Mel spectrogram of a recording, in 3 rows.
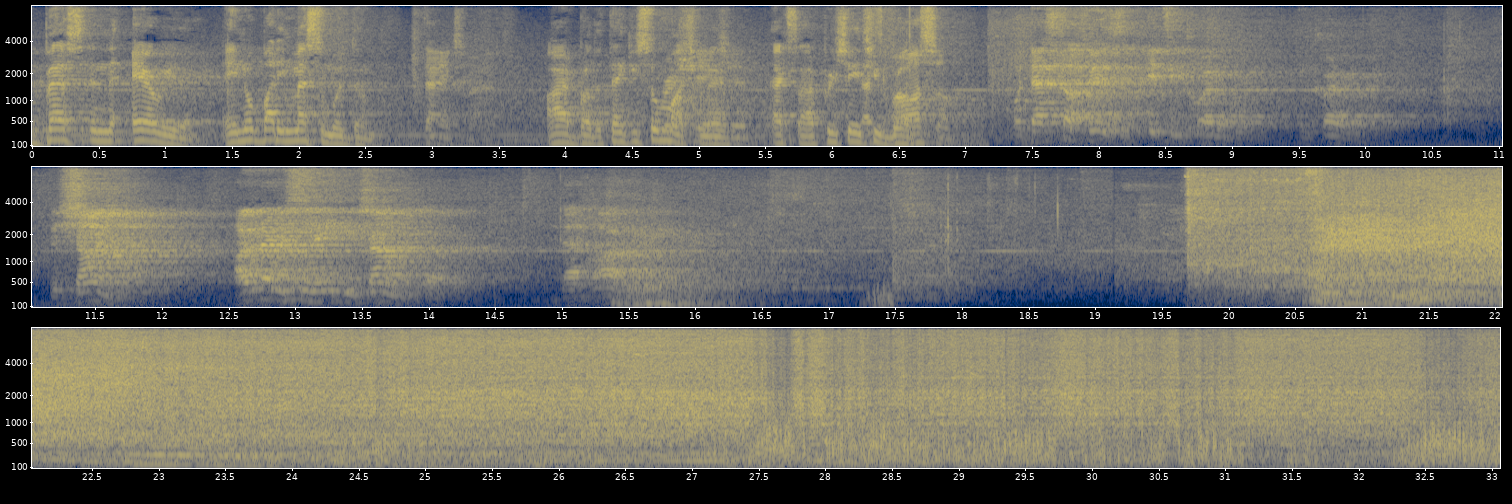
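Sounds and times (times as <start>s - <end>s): car engine starting and idling: 19.7s - 33.0s.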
